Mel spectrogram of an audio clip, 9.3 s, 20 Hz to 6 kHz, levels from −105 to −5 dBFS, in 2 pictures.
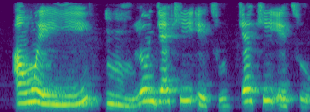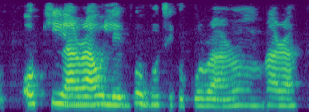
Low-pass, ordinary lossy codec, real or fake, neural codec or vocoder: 5.4 kHz; none; real; none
